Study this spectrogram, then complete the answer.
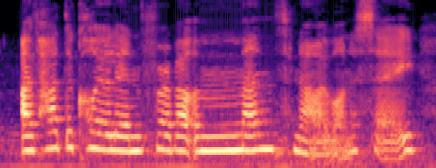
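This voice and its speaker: A woman with a British accent, fairly high in pitch, at a fairly slow pace. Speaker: vlogger. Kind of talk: casual vlog chat. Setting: at home, flat.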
